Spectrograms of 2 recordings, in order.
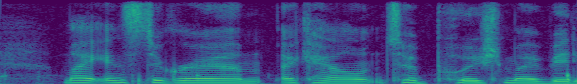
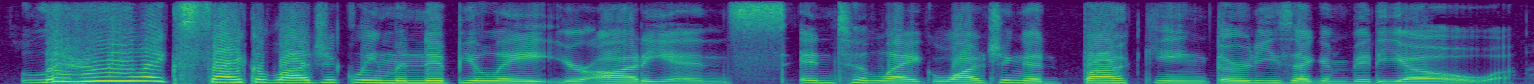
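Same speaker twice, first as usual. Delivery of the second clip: heated rant; 8 dB louder than usual. Real, not acted. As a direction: rant at the manipulation, voice raised. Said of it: "I'm getting heated".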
